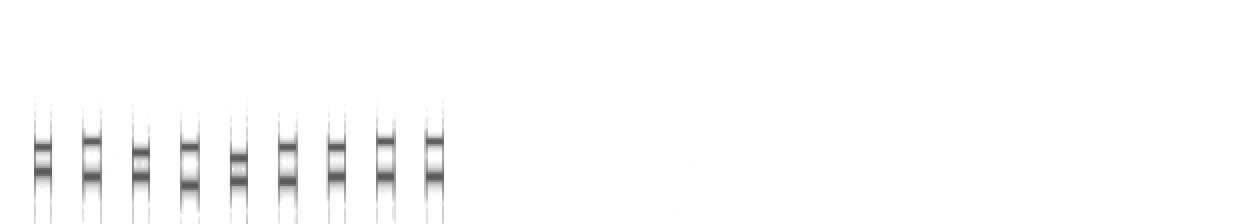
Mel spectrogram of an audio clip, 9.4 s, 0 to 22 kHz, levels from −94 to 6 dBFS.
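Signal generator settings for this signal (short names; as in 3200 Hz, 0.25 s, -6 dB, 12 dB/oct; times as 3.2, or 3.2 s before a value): DTMF "#C83469CC", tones 0.127 s, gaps 0.24 s, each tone -29 dBFS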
